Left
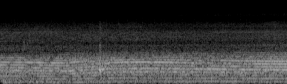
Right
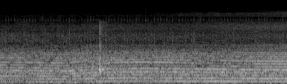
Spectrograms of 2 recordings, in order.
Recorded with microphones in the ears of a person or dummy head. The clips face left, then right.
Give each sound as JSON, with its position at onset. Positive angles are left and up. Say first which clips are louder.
{"t": 0.0, "sound": "a motorcycle", "louder": "right 2 dB", "side_deg": -20}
